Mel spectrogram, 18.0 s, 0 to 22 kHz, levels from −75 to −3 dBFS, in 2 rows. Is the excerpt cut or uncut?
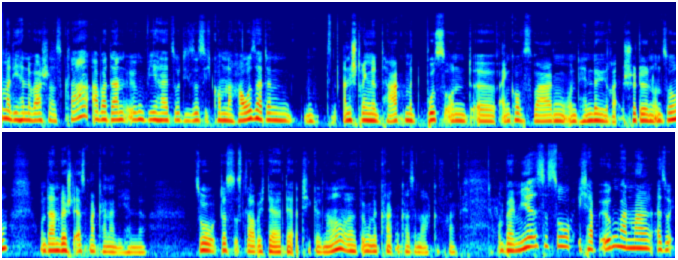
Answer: uncut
